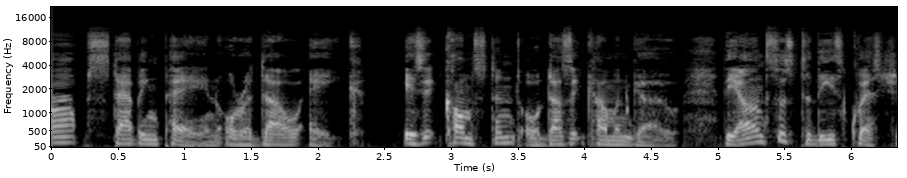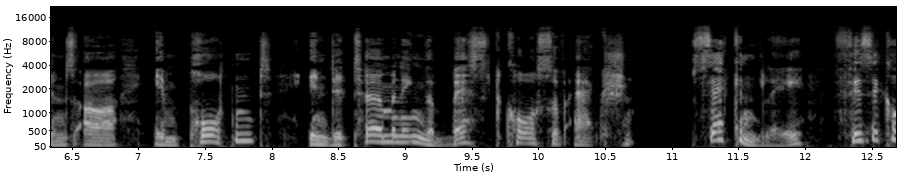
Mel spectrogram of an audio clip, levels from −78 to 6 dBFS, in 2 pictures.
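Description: No technical faults can be heard anywhere in the audio.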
